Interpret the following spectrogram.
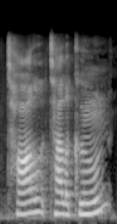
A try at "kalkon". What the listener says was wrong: uh, with a K. So Kal, no, Kall. So Kal, and then uh, Kalkun, uh, with a K.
